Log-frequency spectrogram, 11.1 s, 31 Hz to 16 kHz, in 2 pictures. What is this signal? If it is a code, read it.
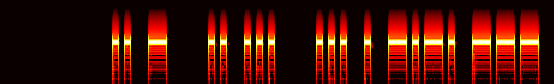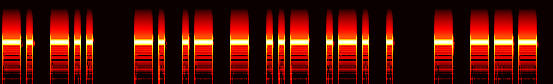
Morse code, heard as a keyed tone, about 21 wpm, 700 Hz. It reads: IT IS SECOND NATURE TO
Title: Sentences from Top 1000 Words - Review Part 1 - 20wpm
